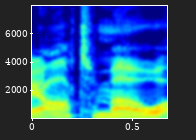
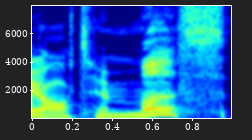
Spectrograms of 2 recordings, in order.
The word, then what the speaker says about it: Artemo: Since DJ Artemo pronounced DJ Artemo and not DJ Artemus, illiterate classmates of my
